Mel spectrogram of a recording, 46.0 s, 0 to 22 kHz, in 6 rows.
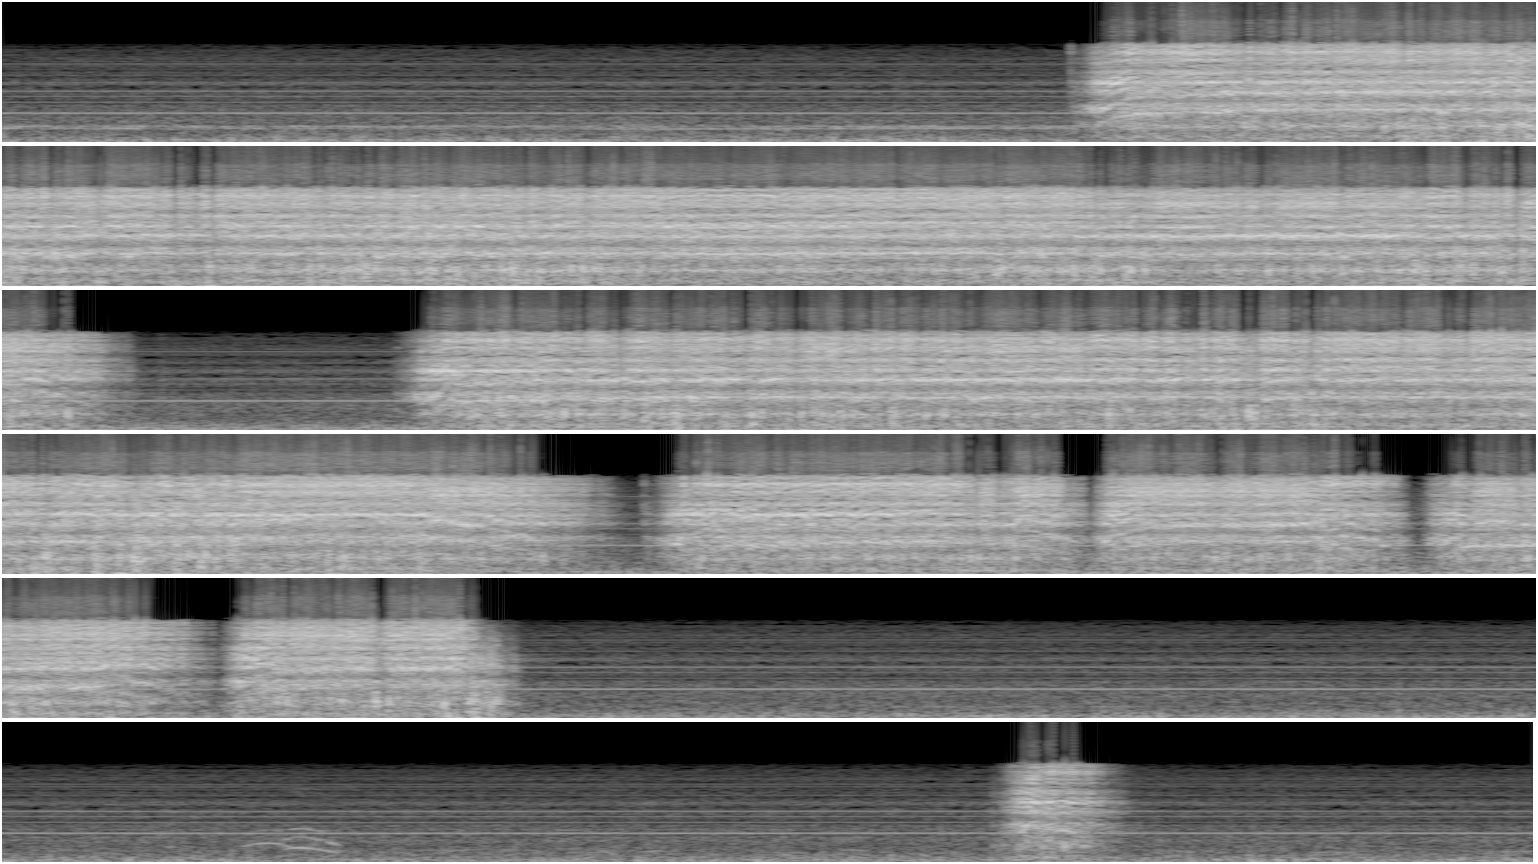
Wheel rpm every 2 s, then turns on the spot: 0, 0, 30, 230, 240, 220, 230, 180, 30, 220, 230, 230, 190, 160, 150, 120, 110, 0, 0, 0, 0, 10, 0.
none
